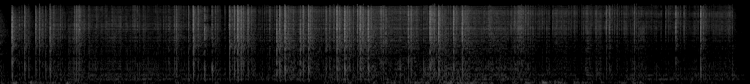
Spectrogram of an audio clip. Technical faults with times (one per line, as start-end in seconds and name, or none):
2.89-5.31 doubled audio track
